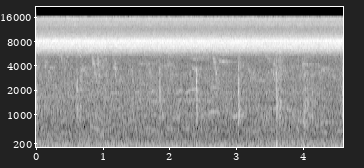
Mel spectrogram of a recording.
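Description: Outdoor ambience: a steady high-pitched insect drone over a steady low rumble, with a few faint light taps.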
